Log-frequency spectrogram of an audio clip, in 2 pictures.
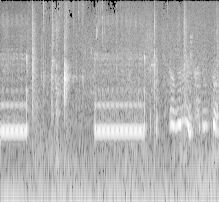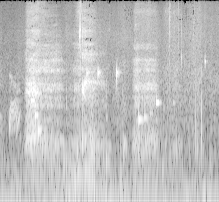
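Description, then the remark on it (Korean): Two sustained telephone keypad dialing tones sound close and clear, each lasting about a second with a pause between, followed by muffled voices and handling noises. “전화기가 꺼져 있어.”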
